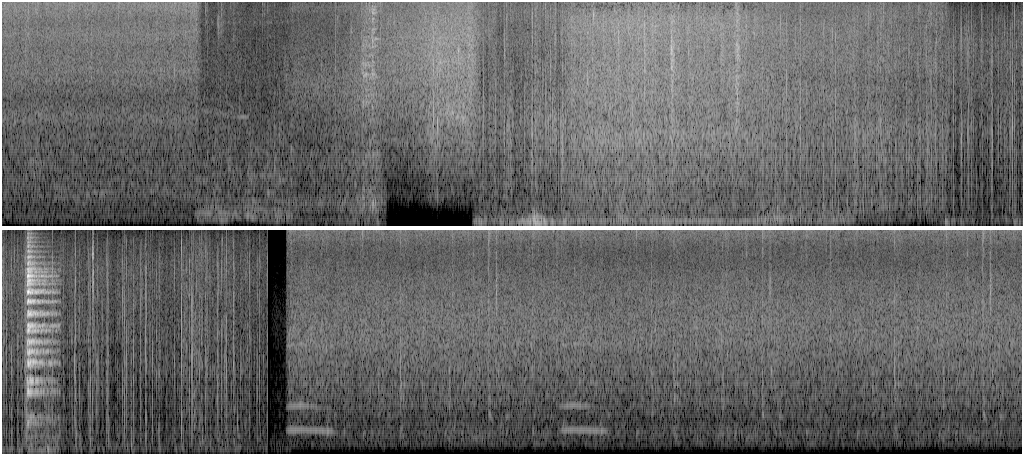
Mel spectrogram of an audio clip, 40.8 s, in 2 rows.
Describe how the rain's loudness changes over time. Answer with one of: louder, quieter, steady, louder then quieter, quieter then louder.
louder then quieter.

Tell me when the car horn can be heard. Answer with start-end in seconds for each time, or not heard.
20.9-21.6.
